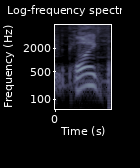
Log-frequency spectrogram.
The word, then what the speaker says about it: Planck: Plank, by the way, we should mention Nina Plank is spelled P-L-A-N-C-K.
